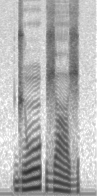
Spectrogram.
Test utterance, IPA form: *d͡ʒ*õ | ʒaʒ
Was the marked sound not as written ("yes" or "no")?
no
